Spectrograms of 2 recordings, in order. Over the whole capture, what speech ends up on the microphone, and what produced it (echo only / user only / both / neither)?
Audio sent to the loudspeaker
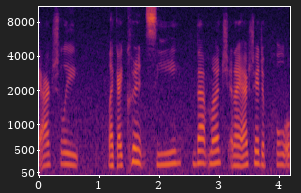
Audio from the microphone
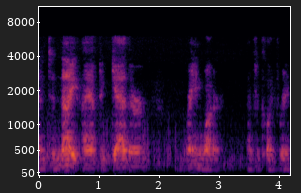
user only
